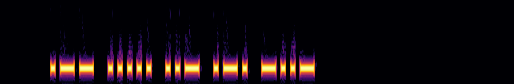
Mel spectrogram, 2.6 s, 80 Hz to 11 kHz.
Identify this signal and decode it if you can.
Morse code, heard as a keyed tone, about 52 wpm, 700 Hz. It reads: W5URX
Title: USA Call Signs - 2x Character Spacing - 50wpm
